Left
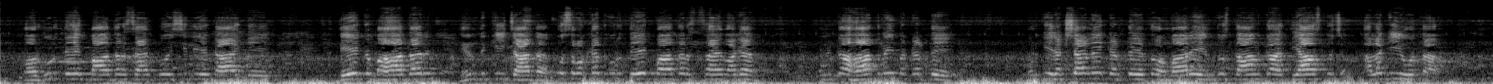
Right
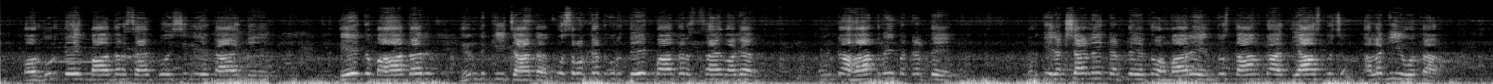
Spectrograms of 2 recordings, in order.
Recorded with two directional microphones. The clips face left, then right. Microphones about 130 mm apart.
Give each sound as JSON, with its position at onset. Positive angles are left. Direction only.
{"t": 0.3, "sound": "a man's voice", "side_deg": -15}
